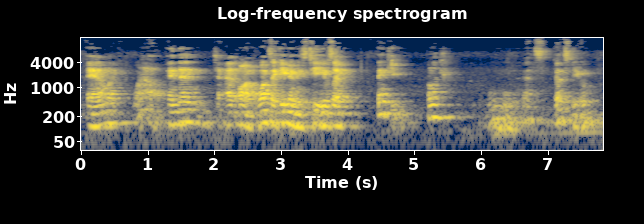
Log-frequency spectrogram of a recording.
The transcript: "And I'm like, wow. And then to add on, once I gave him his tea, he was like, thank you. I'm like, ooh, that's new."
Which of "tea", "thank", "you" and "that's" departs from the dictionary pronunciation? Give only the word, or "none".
none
